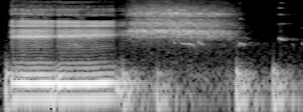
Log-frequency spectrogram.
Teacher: Então, repare, se agora eu fiz esta divisão, acompanhe, a sílaba tônica deixou de ser a penúltima e passou a ser a antepenúltima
